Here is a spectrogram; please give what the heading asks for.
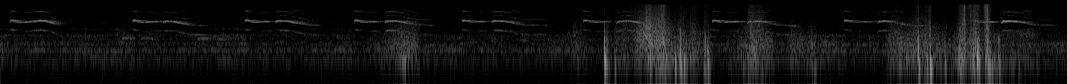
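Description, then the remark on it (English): A killdeer calls over and over, shrill, high two-note cries repeating in a steady rhythm, with several louder, harsher bursts partway through. No one speaks. “We got a lesson on the killdeer. And now it's going to continue. Here is what they sound like.”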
